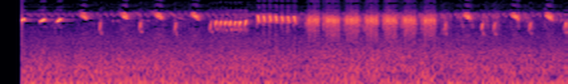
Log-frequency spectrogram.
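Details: Black-browed reed warbler song used as a training model for songbirds: fast varied high chirps and whistles, a buzzy rattling stretch in the middle, with a low hum underneath.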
